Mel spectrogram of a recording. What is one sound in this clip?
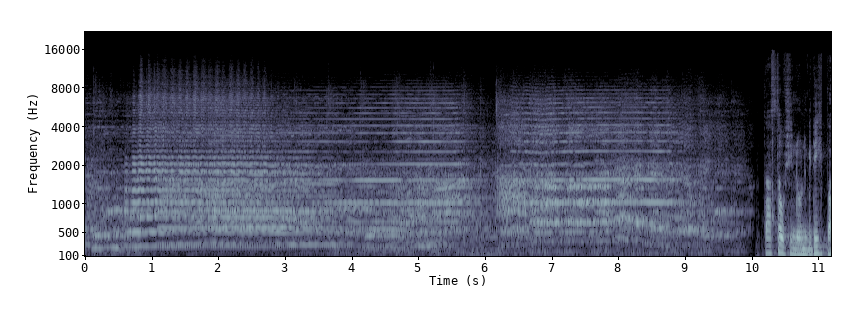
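A crowd of young women sings loudly together.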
